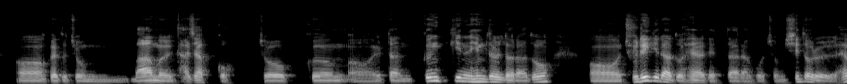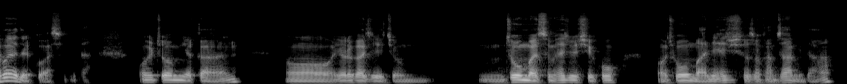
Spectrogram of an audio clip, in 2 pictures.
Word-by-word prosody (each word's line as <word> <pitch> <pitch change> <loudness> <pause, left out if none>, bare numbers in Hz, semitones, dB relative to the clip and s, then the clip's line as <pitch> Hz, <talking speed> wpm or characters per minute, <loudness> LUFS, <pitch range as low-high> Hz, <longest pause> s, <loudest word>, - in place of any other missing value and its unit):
어 85 -2 -1
그래도 - - 0
좀 75 -5 -5 0.2
마음을 90 -2 +4
다잡고 - - -2 0.2
쪼끔 90 +1 -1
어 75 +3 -8
일단 85 -1 -4
'끊기는 165 -3 +4
힘들더라도 120 -1 +3 0.4
어 80 -1 +1
줄이기라도 170 +5 +6
해야겠다.'라고 80 -6 -2
좀 70 - -11
시도를 80 - +1
해 135 - +2
봐야 160 -2 +4
될 - - -3
것 - - -7
같습니다. - - -10 0.5
오늘 105 -1 -3
좀 105 -1 +1
약간 90 - -5 0.5
어 80 -1 -3
여러 90 +1 -1
가지 80 -4 -1
좀 70 -2 -9 0.7
음 70 -1 -11
좋은 105 +6 +5
말씀해 90 +2 +2
주시고 95 0 -2 0.4
어 - - -6
조언 90 0 +1
많이 70 +1 -1
해 95 - -2
주셔서 80 -7 -5
감사합니다. 75 - -7
90 Hz, 295 characters per minute, -26 LUFS, 75-100 Hz, 0.7 s, 줄이기라도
